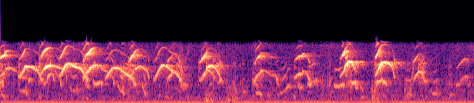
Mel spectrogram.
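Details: Baby Samoyed puppies learning to walk, letting out a rapid, overlapping stream of high, squeaky whines and yelps that rise and fall in quick arcs, several per second, with a low hum underneath.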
